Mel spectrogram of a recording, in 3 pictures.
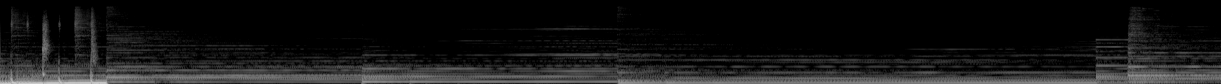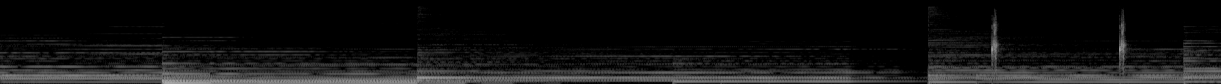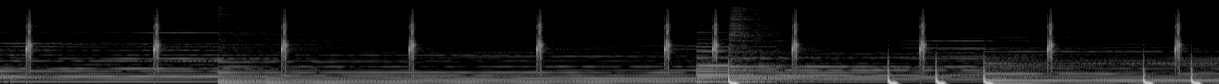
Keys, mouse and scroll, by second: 3.7 click, 6.9 middle click, 7.7 click, 8.7 drag, 9.3 click, 11.0-11.4 scroll up 2, 13.1 click, 13.8 click, 14.5 KP_0, 14.7 KP_3, 14.9 Return, 16.4 click, 16.9 KP_0, 17.2 KP_1, 17.4 Return, 18.7 middle click, 19.7 click, 20.2 KP_0, 20.5 KP_2, 20.7 Return, 22.1-22.5 middle drag, 22.7-23.7 scroll up 1, 24.7 Escape, 25.5 click, 26.0 middle click, 30.1 middle click, 30.8 middle click, 32.1 middle click, 33.0 click, 34.1-34.7 scroll down 1, 35.1 click, 36.0 click.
